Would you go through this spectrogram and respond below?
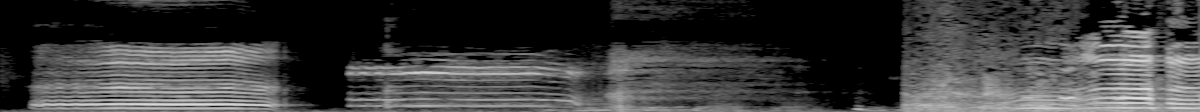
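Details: Loud, tonal crying from a baby, in long wailing bursts separated by catching breaths.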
